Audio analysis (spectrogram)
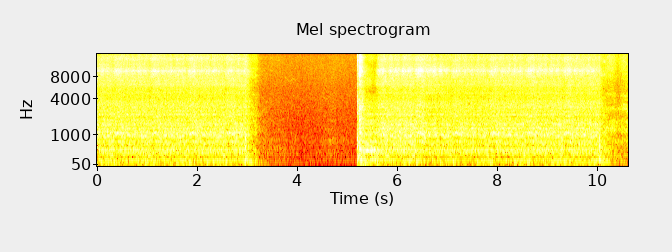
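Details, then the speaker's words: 1950s Daimler Consort barn find, final attempt: there is spark, but some plugs are dry and some wet, and the owner suspects flooding; the throttle is sticking. Two long bursts of steady cranking at about two turns a second never catch. Cranks, no start. "Thật không may, sau tất cả những nỗ lực tôi đã bỏ ra hôm nay và tôi cũng giúp bạn đời của mình đến và cố gắng khởi động chiếc xe tải đáng yêu này, thật không may là nó không khởi động được sau khi chúng tôi nhận được nhiên liệu không khí châm ngòi cho m"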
